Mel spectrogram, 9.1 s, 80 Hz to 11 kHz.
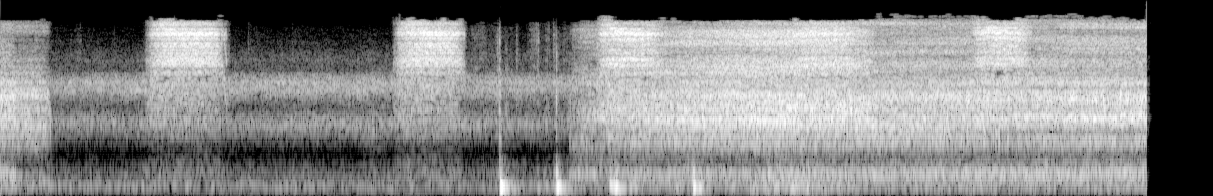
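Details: Owls at a nest, March 21, 2020, launch into a new frenzy after one finds a mouse and gives it to another. Two short rasping screeches and a few knocks, then a long sustained hiss before sudden silence.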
